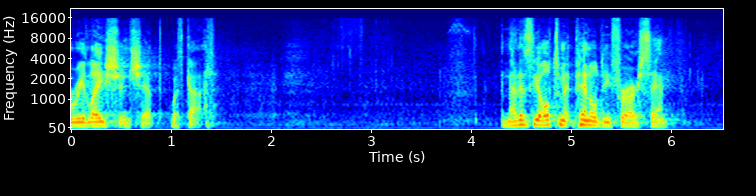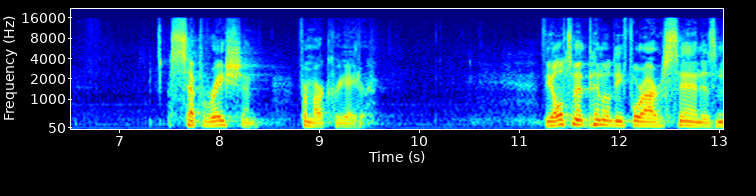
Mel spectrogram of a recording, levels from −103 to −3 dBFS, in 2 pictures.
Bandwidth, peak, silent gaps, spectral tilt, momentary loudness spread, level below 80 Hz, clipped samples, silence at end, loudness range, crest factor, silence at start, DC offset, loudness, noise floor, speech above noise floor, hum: 16 kHz; -8 dBFS; none; -4.5 dB/octave; 17 LU; -78 dBFS; under 0.1%; 0 s; 12 LU; 24 dB; 0 s; under 0.1%; -29 LUFS; -74 dBFS; 45 dB; none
